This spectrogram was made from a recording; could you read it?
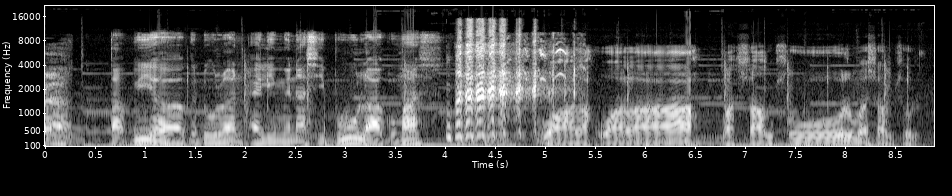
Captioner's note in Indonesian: tertawa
